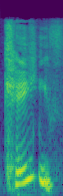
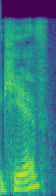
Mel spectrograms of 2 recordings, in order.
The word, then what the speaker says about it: Kyiv: No, Yeah, but good on Kyiv you, is Jeff. different. When newsreaders and journalists Sure. need to talk about it, they are giving it the correct pronunciation. Chicken Kiev can stay Kiev.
